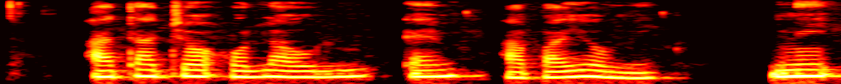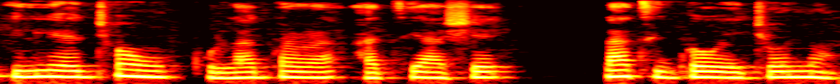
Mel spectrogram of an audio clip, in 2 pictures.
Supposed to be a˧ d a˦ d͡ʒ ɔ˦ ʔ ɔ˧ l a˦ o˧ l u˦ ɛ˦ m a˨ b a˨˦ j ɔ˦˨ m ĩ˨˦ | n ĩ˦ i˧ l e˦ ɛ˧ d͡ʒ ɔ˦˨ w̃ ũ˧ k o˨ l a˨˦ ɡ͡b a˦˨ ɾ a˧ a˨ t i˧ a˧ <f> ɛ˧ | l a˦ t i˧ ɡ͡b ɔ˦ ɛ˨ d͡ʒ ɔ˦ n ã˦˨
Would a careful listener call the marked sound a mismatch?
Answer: yes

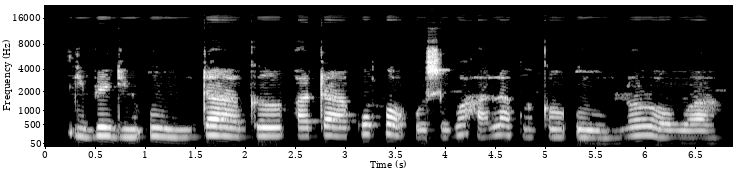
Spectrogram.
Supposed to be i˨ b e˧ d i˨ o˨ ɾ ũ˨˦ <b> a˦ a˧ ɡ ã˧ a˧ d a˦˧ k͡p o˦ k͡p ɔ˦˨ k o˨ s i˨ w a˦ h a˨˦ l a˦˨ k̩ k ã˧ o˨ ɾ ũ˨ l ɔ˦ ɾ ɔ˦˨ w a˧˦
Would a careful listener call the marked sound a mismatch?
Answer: yes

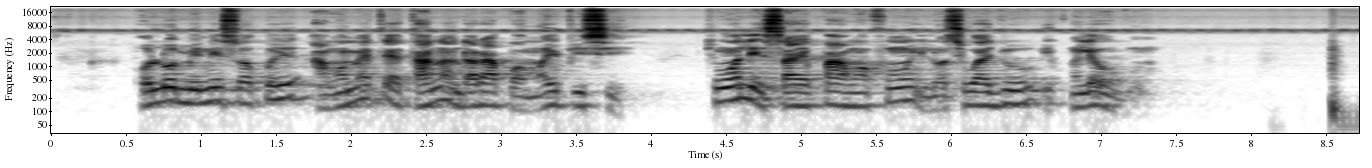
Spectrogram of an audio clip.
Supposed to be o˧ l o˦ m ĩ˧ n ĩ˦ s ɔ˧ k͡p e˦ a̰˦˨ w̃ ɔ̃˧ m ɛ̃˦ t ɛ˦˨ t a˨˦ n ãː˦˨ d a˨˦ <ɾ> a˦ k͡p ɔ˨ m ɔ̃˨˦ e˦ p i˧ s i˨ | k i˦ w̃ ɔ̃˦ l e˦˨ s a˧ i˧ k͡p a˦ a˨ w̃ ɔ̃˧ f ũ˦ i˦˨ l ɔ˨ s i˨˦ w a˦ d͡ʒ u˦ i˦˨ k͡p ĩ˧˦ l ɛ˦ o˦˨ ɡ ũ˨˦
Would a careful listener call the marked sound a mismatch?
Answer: no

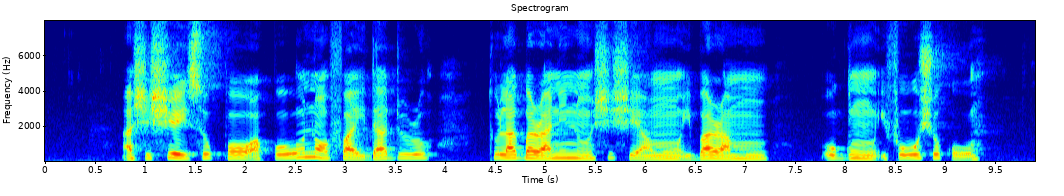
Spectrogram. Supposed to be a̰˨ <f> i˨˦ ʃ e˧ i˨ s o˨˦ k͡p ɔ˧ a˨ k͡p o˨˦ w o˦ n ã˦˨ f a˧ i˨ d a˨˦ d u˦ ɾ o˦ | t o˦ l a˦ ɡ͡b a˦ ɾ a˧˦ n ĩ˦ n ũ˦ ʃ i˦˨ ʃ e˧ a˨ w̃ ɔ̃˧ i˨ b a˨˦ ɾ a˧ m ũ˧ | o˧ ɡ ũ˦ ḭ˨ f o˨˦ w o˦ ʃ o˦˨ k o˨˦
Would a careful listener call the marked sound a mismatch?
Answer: yes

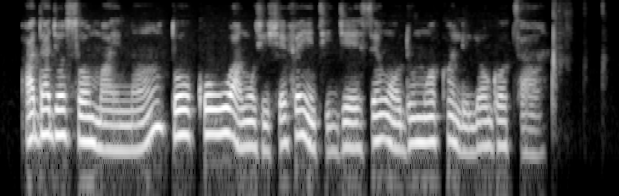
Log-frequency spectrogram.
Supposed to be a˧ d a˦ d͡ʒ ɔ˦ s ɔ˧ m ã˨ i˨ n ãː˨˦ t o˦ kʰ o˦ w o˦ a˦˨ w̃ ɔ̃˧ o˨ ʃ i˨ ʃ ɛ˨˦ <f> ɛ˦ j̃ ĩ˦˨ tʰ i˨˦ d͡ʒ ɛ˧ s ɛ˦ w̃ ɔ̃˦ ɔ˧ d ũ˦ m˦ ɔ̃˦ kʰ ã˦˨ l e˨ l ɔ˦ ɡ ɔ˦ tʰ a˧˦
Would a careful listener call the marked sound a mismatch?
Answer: no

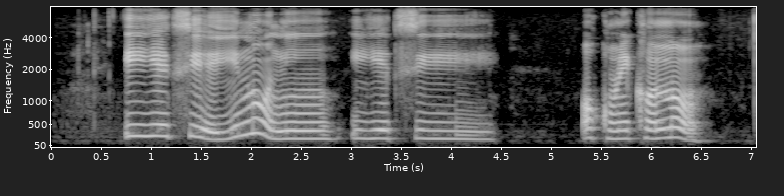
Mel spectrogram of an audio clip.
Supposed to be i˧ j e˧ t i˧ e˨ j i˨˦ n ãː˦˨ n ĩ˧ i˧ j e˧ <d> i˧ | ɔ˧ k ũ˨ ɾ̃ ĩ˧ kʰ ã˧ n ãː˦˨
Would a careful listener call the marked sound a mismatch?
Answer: yes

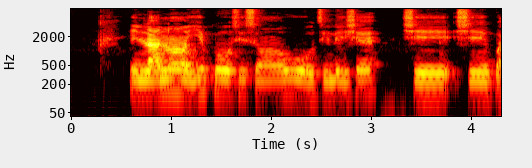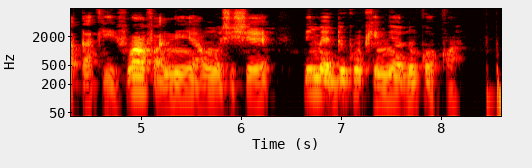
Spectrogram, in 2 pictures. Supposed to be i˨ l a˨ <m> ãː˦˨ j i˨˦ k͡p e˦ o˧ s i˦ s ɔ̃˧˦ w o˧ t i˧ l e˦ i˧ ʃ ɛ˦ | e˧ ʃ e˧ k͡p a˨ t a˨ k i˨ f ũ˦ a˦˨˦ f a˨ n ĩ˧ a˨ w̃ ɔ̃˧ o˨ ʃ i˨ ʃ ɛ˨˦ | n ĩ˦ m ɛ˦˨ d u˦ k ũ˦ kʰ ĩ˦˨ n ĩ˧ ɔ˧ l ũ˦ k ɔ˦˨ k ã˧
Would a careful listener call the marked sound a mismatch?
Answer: yes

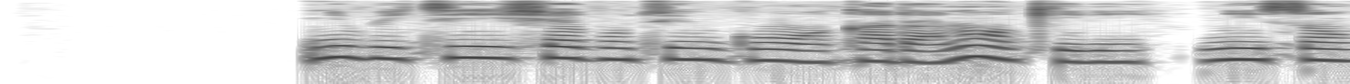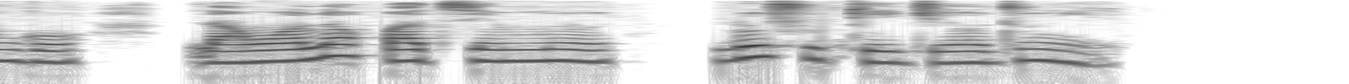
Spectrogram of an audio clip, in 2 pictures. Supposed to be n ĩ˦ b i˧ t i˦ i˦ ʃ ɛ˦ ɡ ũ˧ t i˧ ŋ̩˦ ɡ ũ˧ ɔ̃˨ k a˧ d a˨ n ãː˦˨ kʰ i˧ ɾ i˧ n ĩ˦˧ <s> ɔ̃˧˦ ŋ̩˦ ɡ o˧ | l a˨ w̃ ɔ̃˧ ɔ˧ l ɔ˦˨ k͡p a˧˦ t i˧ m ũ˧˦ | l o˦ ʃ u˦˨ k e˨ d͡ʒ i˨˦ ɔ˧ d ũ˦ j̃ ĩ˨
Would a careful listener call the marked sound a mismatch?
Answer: no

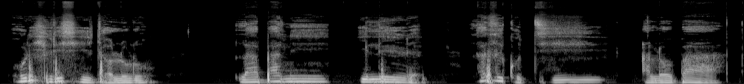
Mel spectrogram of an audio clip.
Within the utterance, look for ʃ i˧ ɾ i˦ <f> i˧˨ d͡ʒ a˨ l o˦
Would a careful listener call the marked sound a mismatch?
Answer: yes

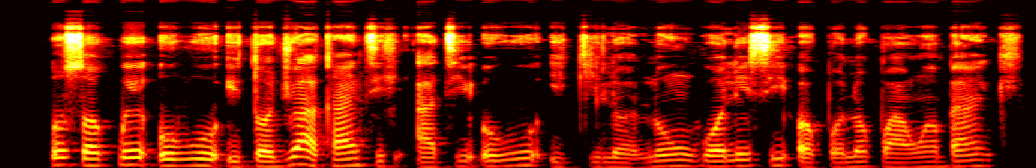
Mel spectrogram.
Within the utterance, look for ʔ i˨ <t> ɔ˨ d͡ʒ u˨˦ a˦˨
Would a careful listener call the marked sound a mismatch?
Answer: no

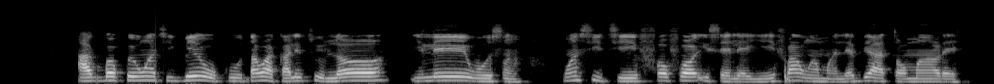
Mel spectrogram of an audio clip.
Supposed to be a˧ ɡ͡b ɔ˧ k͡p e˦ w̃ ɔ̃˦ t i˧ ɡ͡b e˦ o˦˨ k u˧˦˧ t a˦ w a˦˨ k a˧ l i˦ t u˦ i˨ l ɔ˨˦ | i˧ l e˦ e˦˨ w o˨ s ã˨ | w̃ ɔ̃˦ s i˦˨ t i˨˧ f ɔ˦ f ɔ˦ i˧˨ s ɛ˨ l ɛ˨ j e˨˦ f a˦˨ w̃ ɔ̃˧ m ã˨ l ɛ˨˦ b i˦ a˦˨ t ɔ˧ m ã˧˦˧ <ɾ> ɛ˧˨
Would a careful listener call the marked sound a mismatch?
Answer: no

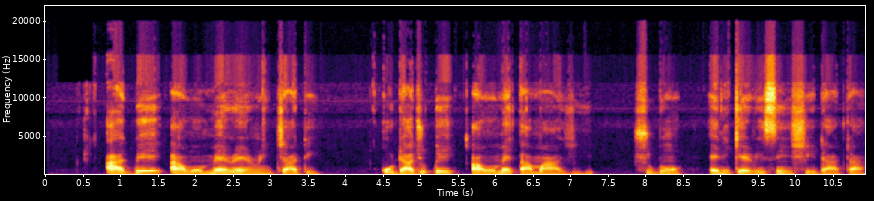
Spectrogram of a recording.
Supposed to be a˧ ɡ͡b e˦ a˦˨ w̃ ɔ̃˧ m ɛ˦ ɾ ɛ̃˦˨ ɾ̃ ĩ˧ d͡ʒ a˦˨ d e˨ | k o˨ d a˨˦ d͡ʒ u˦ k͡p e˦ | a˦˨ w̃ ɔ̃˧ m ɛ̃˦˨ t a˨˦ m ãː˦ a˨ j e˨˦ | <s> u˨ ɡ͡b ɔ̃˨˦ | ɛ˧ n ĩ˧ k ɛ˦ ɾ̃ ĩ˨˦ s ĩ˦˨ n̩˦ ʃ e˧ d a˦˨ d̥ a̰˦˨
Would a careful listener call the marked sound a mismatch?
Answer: yes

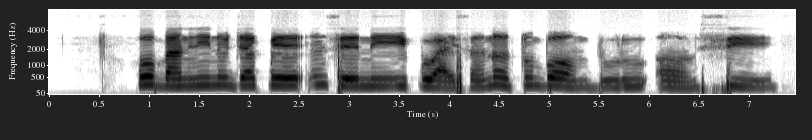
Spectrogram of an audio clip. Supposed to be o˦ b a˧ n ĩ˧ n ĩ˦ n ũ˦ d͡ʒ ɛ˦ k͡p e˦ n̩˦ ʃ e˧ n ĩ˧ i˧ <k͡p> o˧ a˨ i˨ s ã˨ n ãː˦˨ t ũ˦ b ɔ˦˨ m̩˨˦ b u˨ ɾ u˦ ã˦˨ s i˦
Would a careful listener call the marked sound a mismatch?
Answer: no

